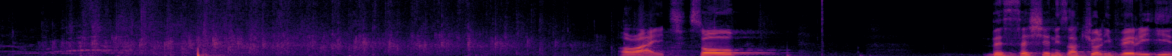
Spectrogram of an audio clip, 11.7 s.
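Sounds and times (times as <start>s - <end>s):
audience applause: 0.0s - 6.2s
speech: 6.2s - 7.5s, 9.9s - 11.7s.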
